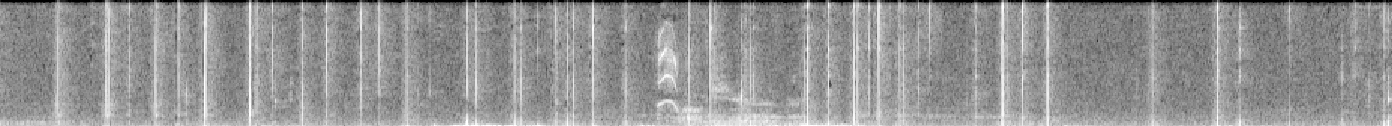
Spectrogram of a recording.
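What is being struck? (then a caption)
Thin metal crochet hook. Light fingertip tapping on a thin metal crochet hook produces a steady run of quick, sharp, bright clicks that die away instantly. Through the middle of the clip, a softer rustling, handling noise rises beneath the taps before the clicking continues alone.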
